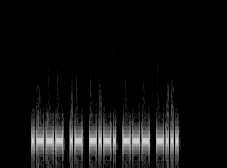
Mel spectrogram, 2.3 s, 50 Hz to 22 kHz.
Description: Morse code, heard as a keyed tone, about 49 wpm, 700 Hz. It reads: JACOB
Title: USA Common Names - Max 5 Letters - 50wpm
